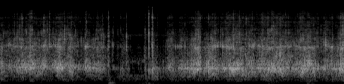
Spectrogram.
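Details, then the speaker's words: Mountain bike bottom bracket bearing, removed and soaking in degreaser, spun by hand: dry gritty uneven scraping as old hardened grease loosens; bearing shows some play; gritty bearing from hardened old grease. "but that's um that's getting a bit free of movement killing off all that hard and old shitty grease"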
